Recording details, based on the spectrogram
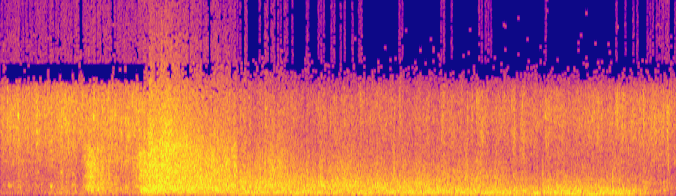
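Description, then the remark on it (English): A heavy thunderstorm under dusky storm clouds with flashes of white lightning: steady rain hisses as a loud roll of thunder breaks in and rumbles on without pause, fading slightly at the end. No voices. “Dusky storm clouds hang overhead, lit momentarily by flashes of white lightning.”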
